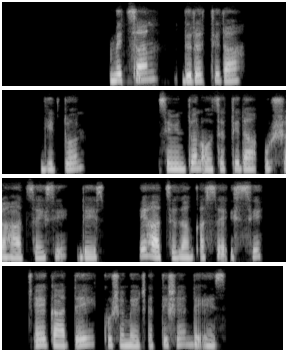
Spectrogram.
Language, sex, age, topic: Gamo, female, 18-24, government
